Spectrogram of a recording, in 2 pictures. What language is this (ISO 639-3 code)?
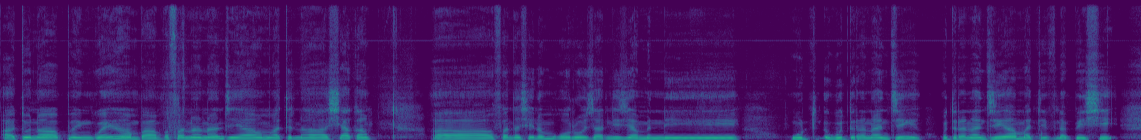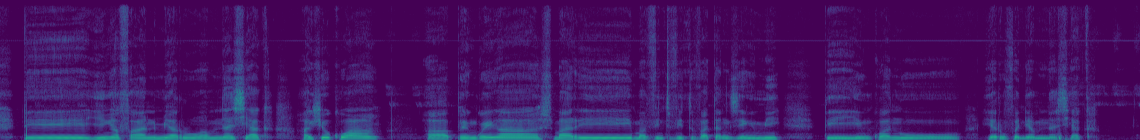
bzc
